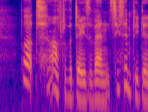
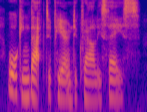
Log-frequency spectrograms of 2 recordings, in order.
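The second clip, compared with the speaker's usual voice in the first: usual speaking voice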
